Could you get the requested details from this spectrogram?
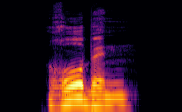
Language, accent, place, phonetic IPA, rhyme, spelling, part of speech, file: German, Germany, Berlin, [ˈʁoːbn̩], -oːbn̩, Roben, noun, De-Roben.ogg
- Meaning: plural of Robe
